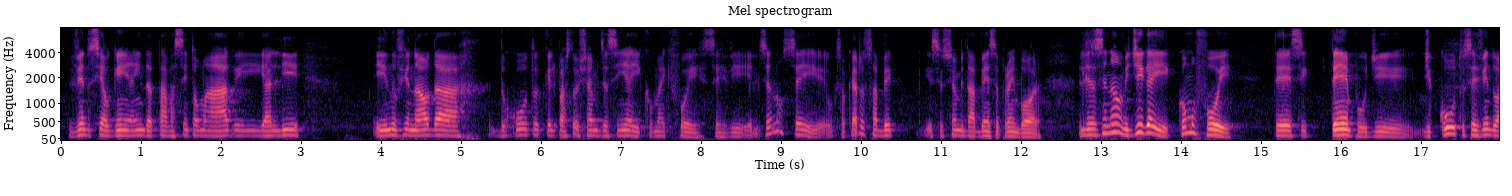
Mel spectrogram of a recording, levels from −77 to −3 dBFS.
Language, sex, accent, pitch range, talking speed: Portuguese, male, Brazilian, 120-150 Hz, 210 wpm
